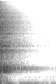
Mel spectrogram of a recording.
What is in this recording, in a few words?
stock, Bells; Misc Percussion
